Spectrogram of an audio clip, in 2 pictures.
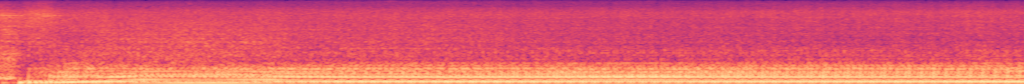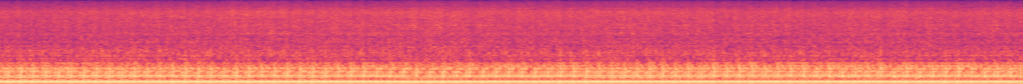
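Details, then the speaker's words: Subaru Impreza with cracked catless UEL headers, cold start; engine catches and settles into steady, even high cold idle, smooth exhaust note, no ticking or puffing from leaks heard; normal cold start idle. "So I'm gonna do a quick sound check for you guys. Doing cold start. I'm gonna check for any leaks, but in case this sounds good, I'm gonna put it right here."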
